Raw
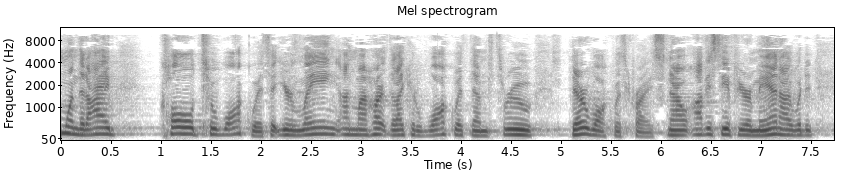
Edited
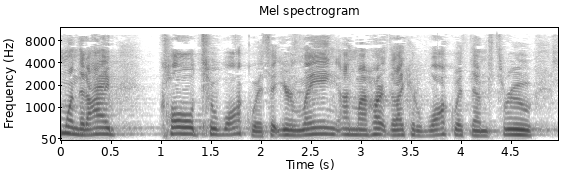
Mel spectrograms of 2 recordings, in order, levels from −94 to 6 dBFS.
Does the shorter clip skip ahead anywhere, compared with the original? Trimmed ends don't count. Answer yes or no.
no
